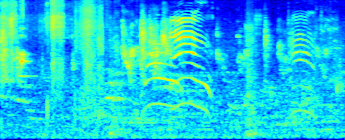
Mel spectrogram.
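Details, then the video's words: Baby kittens in the morning giving two arching meows, rising then falling, the second softer, over a steady background hum with scattered faint clicks. "Kitten Meows"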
